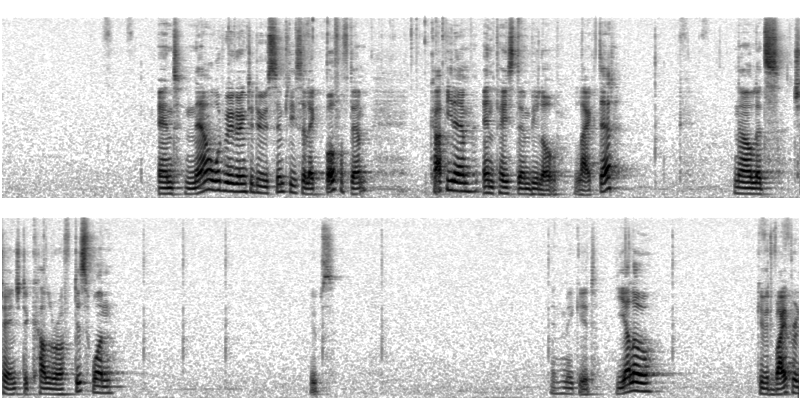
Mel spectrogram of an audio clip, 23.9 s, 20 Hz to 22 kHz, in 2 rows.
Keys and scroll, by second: 4.8 super+c, 4.8 super+v, 5.0 shift+Down, 6.2 super+c, 6.4 super+v.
